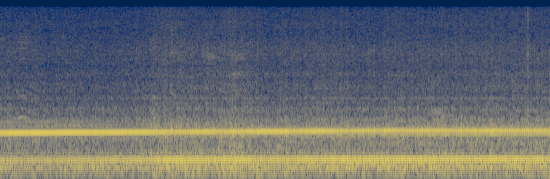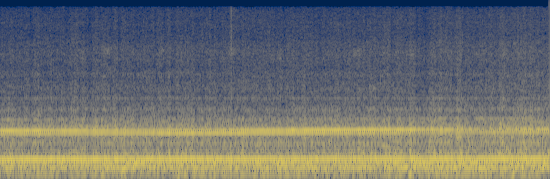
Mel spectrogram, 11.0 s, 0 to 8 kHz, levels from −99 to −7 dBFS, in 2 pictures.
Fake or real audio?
real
